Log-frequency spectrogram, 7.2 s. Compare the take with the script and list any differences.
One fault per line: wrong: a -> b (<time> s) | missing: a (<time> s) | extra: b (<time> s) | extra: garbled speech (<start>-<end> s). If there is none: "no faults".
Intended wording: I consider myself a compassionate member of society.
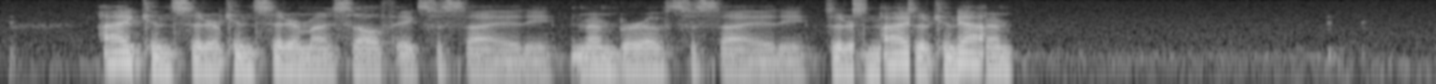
extra: consider (1.1 s)
wrong: compassionate -> society (2.1 s)
extra: garbled speech (4.1-5.1 s)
